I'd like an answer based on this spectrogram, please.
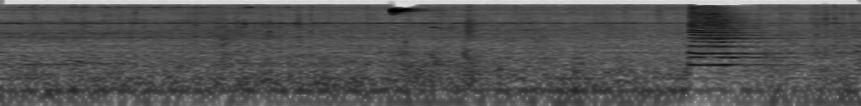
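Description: Passenger train running slowly with a steady low rumble of coaches on the rails. Near the end, one short train horn blast.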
